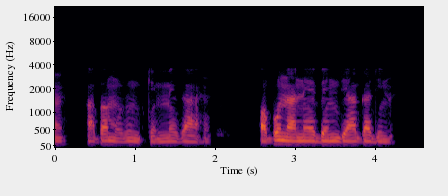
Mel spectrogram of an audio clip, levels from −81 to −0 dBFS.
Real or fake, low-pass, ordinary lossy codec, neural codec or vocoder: real; 3.6 kHz; none; none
